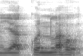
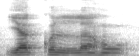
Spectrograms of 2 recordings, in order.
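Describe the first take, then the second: First: The n sound is pronounced clearly before lahu. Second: The n merges into a doubled l sound. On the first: The speaker calls it wrong. "bukan yakun lahu" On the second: The speaker calls it right. "tapi yakul lahu"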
